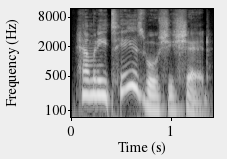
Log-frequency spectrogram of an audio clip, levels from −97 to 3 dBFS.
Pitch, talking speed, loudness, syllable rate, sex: 145 Hz, 255 wpm, -15 LUFS, 5.8 syllables/s, male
